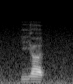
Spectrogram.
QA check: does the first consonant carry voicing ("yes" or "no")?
yes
